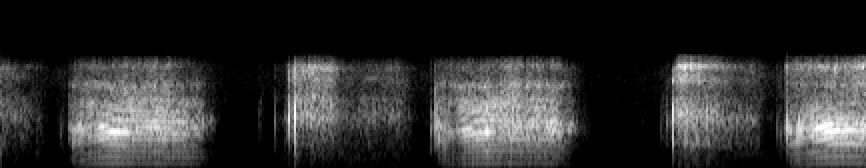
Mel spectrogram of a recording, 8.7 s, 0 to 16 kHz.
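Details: Loud, buzzing, tonal snores with each breath, about 17 a minute, with short snorts in between; strong snoring.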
